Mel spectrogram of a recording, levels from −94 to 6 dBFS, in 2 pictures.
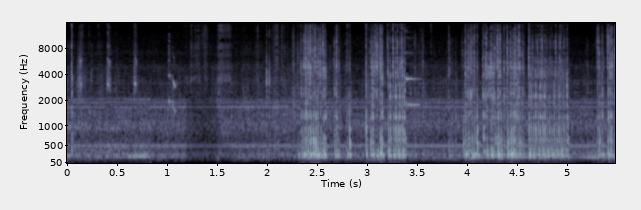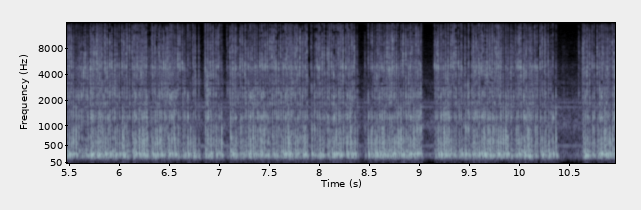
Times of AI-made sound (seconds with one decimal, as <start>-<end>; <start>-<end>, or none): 1.6-3.0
